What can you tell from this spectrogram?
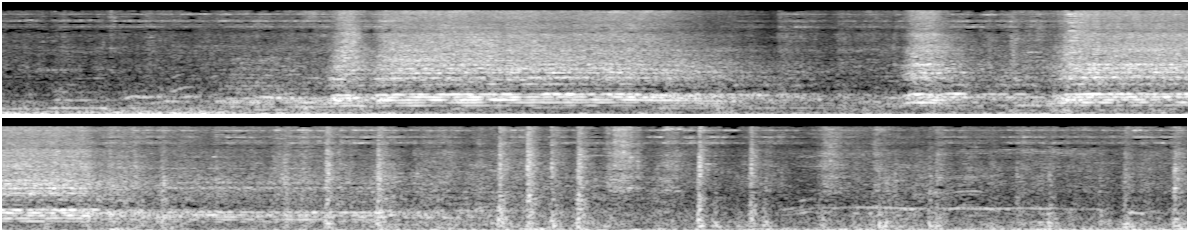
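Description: Steam locomotive whistle blowing two long blasts, each about two seconds, over the steady rumble of the moving train. After that, the clatter of the cars and wheels on the track.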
